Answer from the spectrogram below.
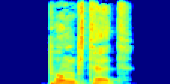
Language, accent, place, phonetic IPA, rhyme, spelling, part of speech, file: German, Germany, Berlin, [ˈpʊŋktət], -ʊŋktət, punktet, verb, De-punktet.ogg
- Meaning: inflection of punkten: 1. third-person singular present 2. second-person plural present 3. plural imperative 4. second-person plural subjunctive I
